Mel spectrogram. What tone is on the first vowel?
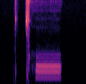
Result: low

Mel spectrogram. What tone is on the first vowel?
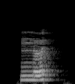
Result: rising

